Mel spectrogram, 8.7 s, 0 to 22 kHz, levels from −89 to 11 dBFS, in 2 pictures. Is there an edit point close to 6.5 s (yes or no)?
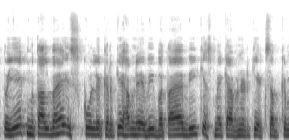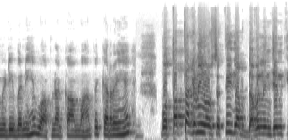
yes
